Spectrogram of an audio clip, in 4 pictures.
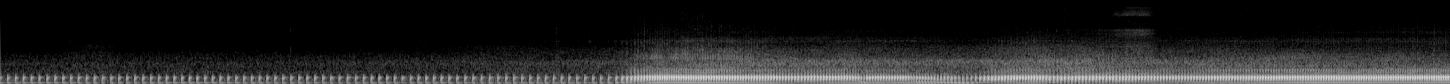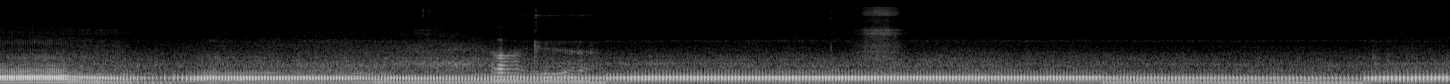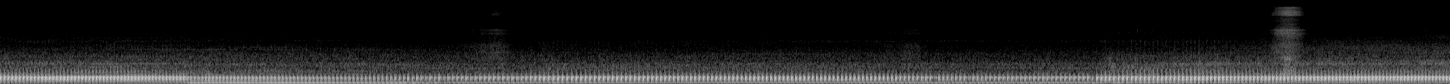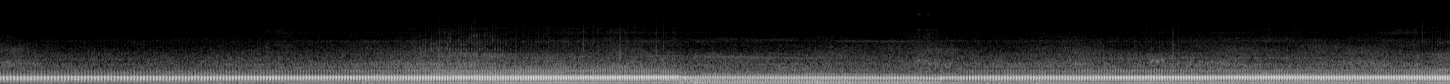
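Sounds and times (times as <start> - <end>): small motorcycle engine revving: 4.2 - 58.0.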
